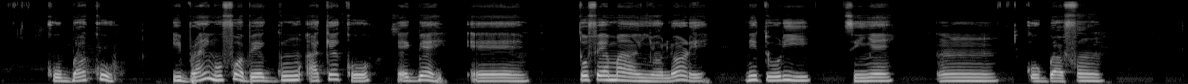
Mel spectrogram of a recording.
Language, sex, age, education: Yoruba, female, 15-29, secondary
